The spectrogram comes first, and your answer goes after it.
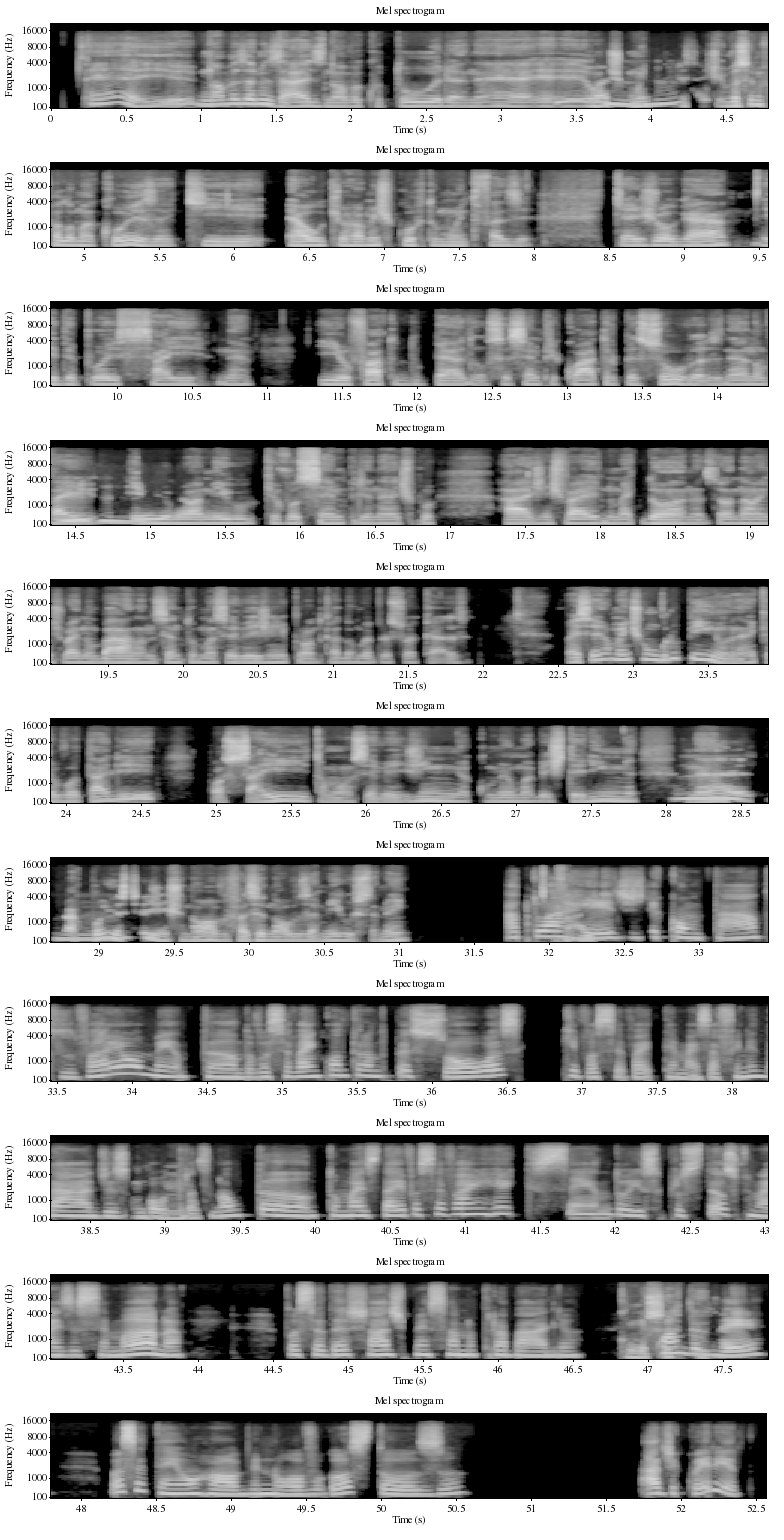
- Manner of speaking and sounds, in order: "enriquecendo" said as "enrequicendo"
- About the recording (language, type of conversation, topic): Portuguese, advice, Como posso começar um novo hobby sem ficar desmotivado?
